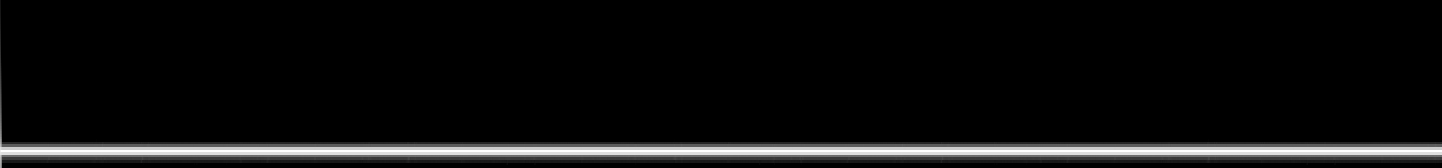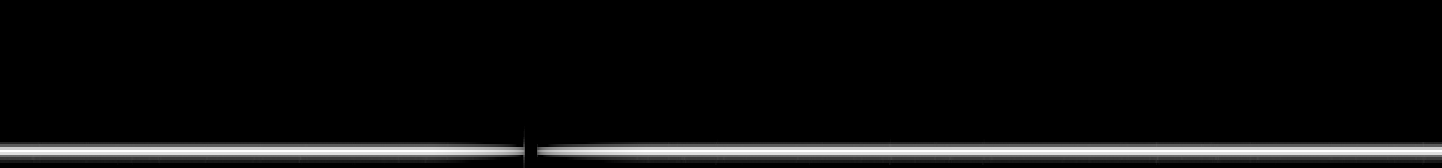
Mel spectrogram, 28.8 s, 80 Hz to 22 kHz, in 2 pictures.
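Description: A single pure electronic sine tone held at one steady mid pitch, a little above 400 Hz. About twenty seconds in it fades away to nothing and swells straight back to full level.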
